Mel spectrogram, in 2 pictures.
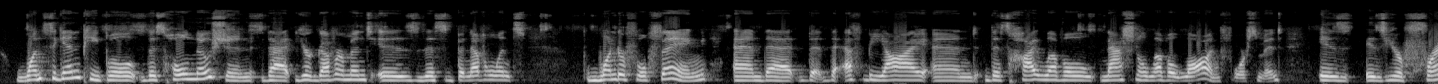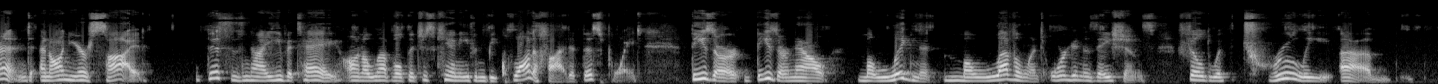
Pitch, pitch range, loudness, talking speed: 195 Hz, 175-210 Hz, -15 LUFS, 130 wpm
